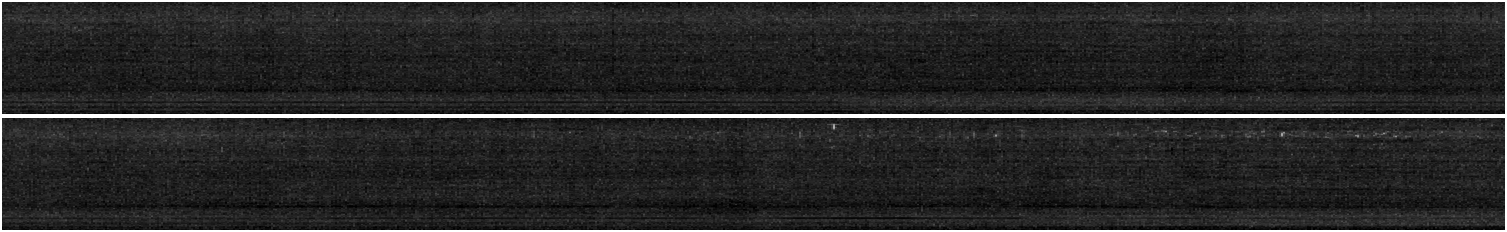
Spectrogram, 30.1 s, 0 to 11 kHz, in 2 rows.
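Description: Case IH 1680 combine running steadily while picking up and threshing a wheat windrow: a continuous diesel engine and machinery drone heard inside the cab, with a thin high whine that fades in and out.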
